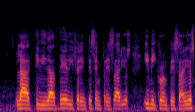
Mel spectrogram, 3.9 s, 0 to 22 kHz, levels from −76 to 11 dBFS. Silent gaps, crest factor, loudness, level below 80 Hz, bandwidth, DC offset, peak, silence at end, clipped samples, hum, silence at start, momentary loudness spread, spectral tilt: none; 16 dB; -18 LUFS; -50 dBFS; 8.2 kHz; under 0.1%; 0 dBFS; 0 s; under 0.1%; none; 0.3 s; 11 LU; -7 dB/octave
